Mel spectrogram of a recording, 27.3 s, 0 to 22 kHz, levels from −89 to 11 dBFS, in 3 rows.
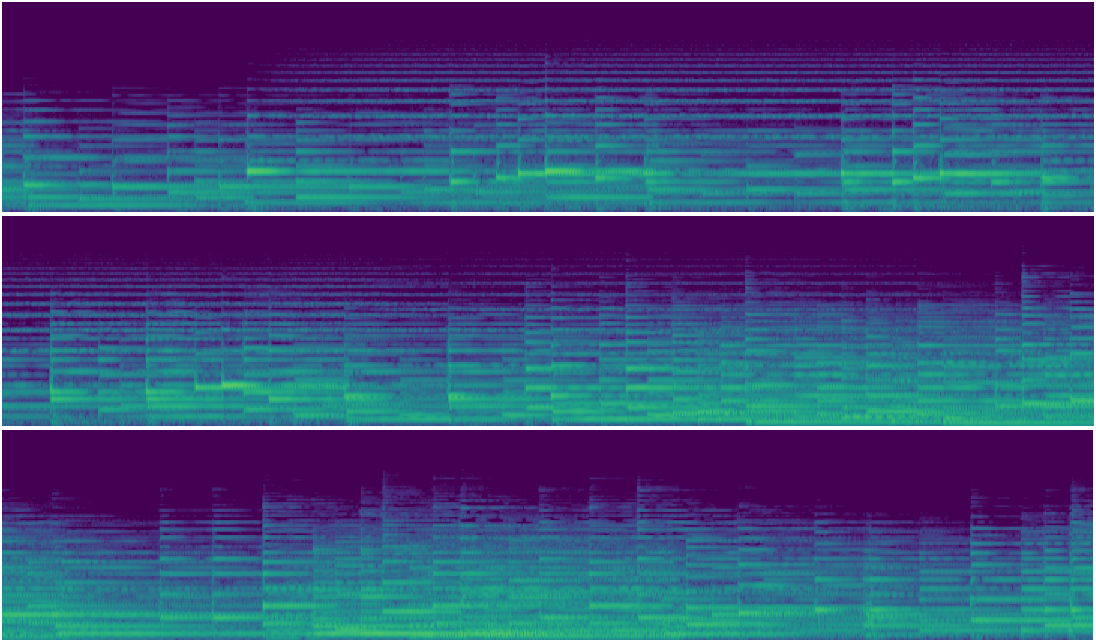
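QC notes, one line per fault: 18.00–27.30 s adaptive stream at a lower bitrate: sudden switch with no gap, then more artefacts, which fits HE-AAC at about 32 kbit/s.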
